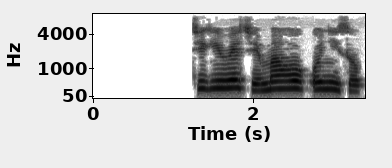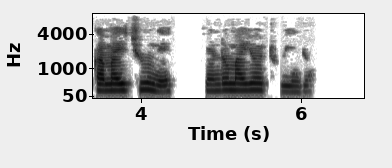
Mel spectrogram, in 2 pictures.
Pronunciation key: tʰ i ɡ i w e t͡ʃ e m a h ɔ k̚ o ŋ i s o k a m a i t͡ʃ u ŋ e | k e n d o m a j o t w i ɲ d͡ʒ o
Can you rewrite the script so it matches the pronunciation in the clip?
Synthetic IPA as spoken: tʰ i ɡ i w e t͡ʃ e m a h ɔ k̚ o ɲ i s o k a m a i t͡ʃ u ŋ e | k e n d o m a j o t w i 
